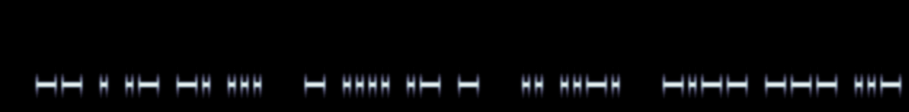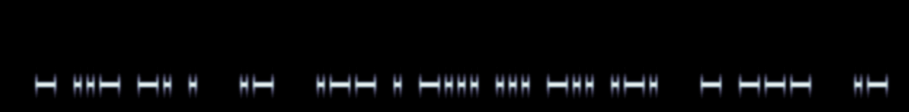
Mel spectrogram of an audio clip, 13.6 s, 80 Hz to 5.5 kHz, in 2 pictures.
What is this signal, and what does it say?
Morse code, heard as a keyed tone, about 25 wpm, 600 Hz. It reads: MEANS THAT IF YOU TUNE A WEBSDR TO A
